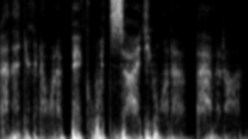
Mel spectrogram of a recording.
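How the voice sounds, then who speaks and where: Someone whispers at a fairly quick pace. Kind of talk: ASMR tech tutorial. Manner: whispered.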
